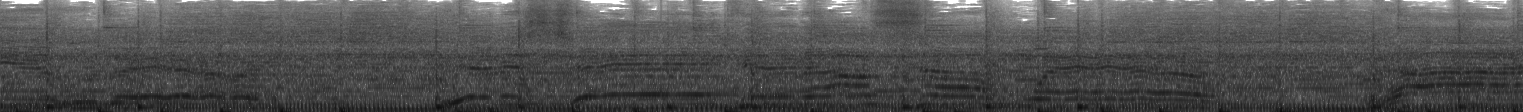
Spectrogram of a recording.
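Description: Grunge-style rock band playing live: a male singer sings held, bending notes over a drum kit, with a couple of cymbal crashes.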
